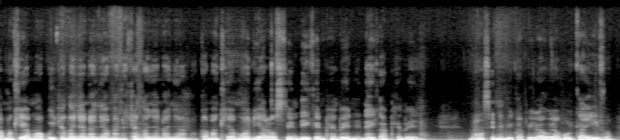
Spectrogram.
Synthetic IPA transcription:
amakiamuakuit͡ʃaŋɡaɲanaɲamanat͡ʃaŋɡaɲanaɲamakamakʰiamuaɗialɔsindikɛm̩pʰɛmbɛninaikam̩pʰɛmbɛni | ɓasinibikapilaujaŋɡuikaiva

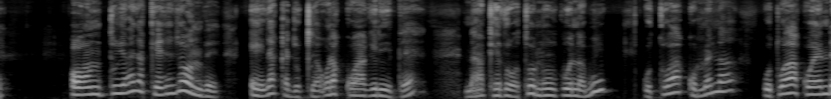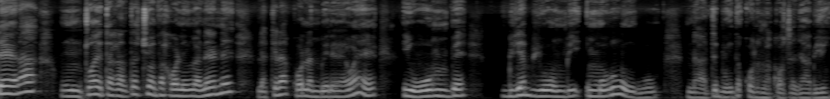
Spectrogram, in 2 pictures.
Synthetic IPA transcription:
ɔntoeɾajakɛɲad͡ʒɔnðɛɛɲakad͡ʒokiaʔoɾakwaɣeɾetɛ | nakeðoɾɔtonokwɛnaβu | otwakomɛna | otwakowɛːndɛɾamuːntoaetaɣanatat͡ʃjɔnðɛkɔneːŋɡanɛnɛnakeɾakɔnambeɾɛwɛioːmbɛ | βiɾiaβioːmbimoɾuːŋɡunateβoitakɔnamakɔt͡ʃaɲaβeɣ

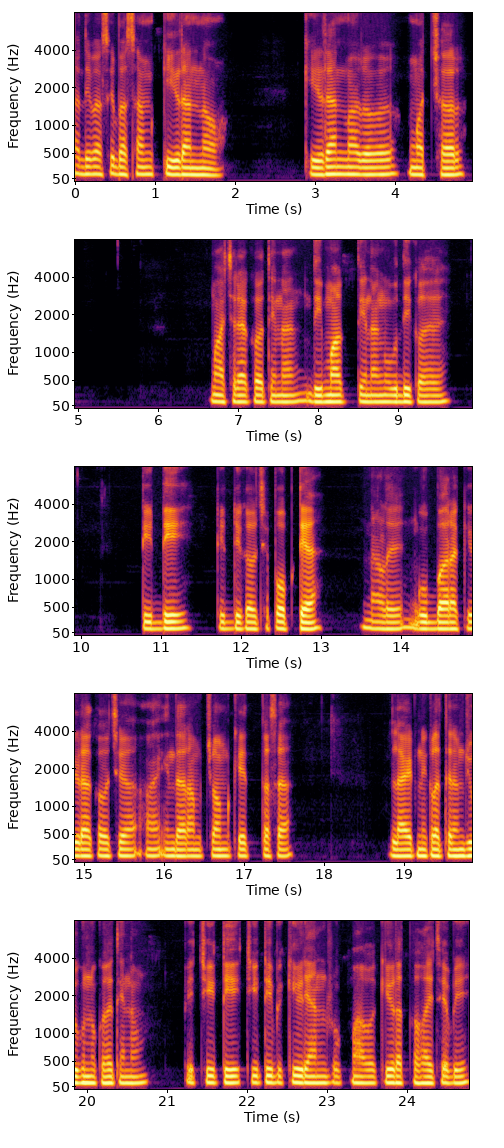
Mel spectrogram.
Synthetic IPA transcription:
ɐd̪iʋasibʱɐsamkiɽanːɔw | kiɽanmaɾomɐt͡ʃʰəɾ | mat͡ʃɾakɔt̪inaŋd̪imak̚t̪inaŋud̪ikɔɦe | ʈiɖi | ʈiɖikɔt͡ʃʰepopʈja | naleɡubːaɾakiɽakɔɦt͡ʃʰeãḭ̃nd̪aɾamt͡ʃɔmket̪əsa | laɪʈniklat̪iɾamd͡ʒuɡnukɔɦet̪inaŋ | pit͡ʃiʈit͡ʃiʈibʱikiɽijanɾuːpmabekiɽət̪̚kɔɦɔjt͡ʃʰebʱi

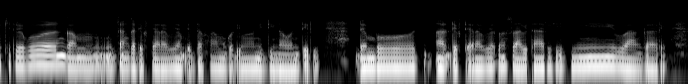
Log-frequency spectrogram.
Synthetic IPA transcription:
ekʰːitɛɛbɔŋɡamd͡ʒa̰ŋɡadɛftɛaɾabijambɛ̰dafamuɡoɗḭmawnidinawondḛɾidɛmbɔ | adɛftɛ̰a̰ɾabijaɗɔnsawitaɾihḭniwaɡaɾɛ̰

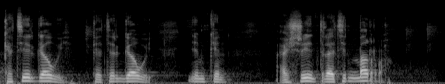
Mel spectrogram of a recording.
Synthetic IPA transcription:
kat̪iːɾɡæwḭkat̪iːɾɡæwḭ | jɪ̰mkɪn | ʕɪ̰ʃɾiːnt̪alaːt̪iːnmɑrˤːɑ̰

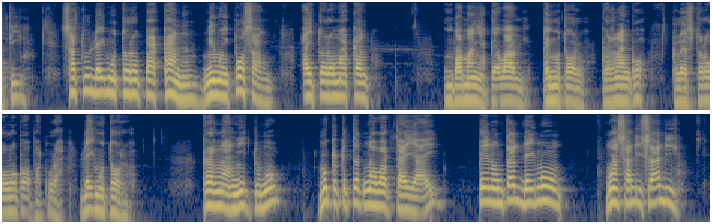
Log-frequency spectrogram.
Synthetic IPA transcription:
t̪i | sat̪udaiʔmot̪oɾopakanənːɛmoiposan | ait̪oɾomakan | umpamaɲa̰peawali | aimot̪oɾo̰ | karnaŋko | kələst̪ɾolokoapakuɾa̰ | daimot̪oɾo̰ | karnanit̪umo | mokəkət̪ət̪̚nawak̚t̪ajai | pɛnont̪andaiʔmo | masadisadi

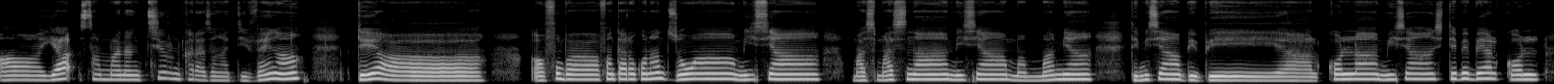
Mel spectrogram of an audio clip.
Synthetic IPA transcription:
ajasammanaŋit͡siɾunikaɾazaŋəd̪ivɛɲãd̪̥e | fumbəfant̪aɾakanand̪izoamisã | masimasinəmisãmammamjad̪̥emisabebeː | lkɔlnəmisasi̥t̪ebebealkɔl

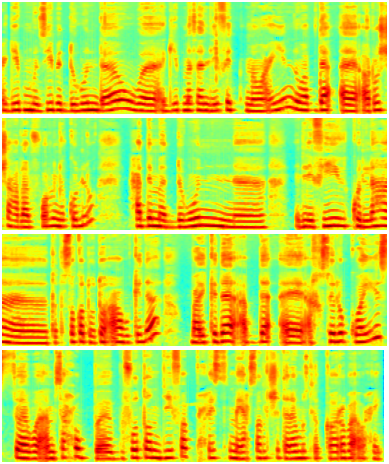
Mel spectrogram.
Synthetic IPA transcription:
ʔæɡiːbmoziːbed̪ːoɦuːnd̪æweʔæ̰ɡiːbmæsælænliːfet̪mæwaʕiːnwʔæb̚d̪æʔʔɑ̰ɾˤoʃːʕalælfoɾˤnkolːolħad̪ːmæd̪ːohuːn | ʔelːifiːkolːæɦæt̪ɑt̪ɑ̥sˤɑqːɑt̪ˤwet̪ˤɑʔɑ̰ʕweked̪æwebaʕd̪ked̪æʔæ̰b̚d̪æ̰ʔʔæ̰xselokowæjːesweʔæ̰msaħobbefoːt̪ˤɑnd̪ˤiːfæb̥eħeːsmæjeħsˤɑlʃt̪ælæːmoslelkɑhɾˤɑbæ̰ʔæ̰wħeːl

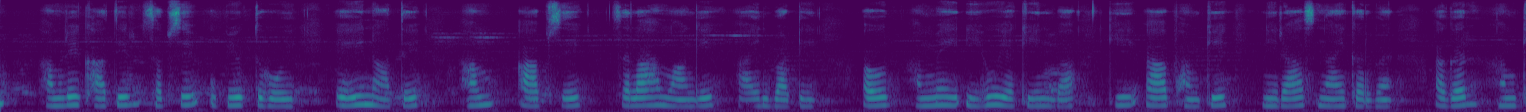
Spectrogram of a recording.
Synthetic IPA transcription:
həmɾekʰaːt̪ɪɾsəbseʊpjʊkt̪ɦoːijəɦinaːt̪e | həmaːpse | səlaːɦmãːŋɡeaːɪlbaːʈẽ | ɔːɾhəmːẽɪɦojəkiːnbakiaːphəmke | nɪɾaːsnaːikəɾbẽ | əɡəɾhəmk

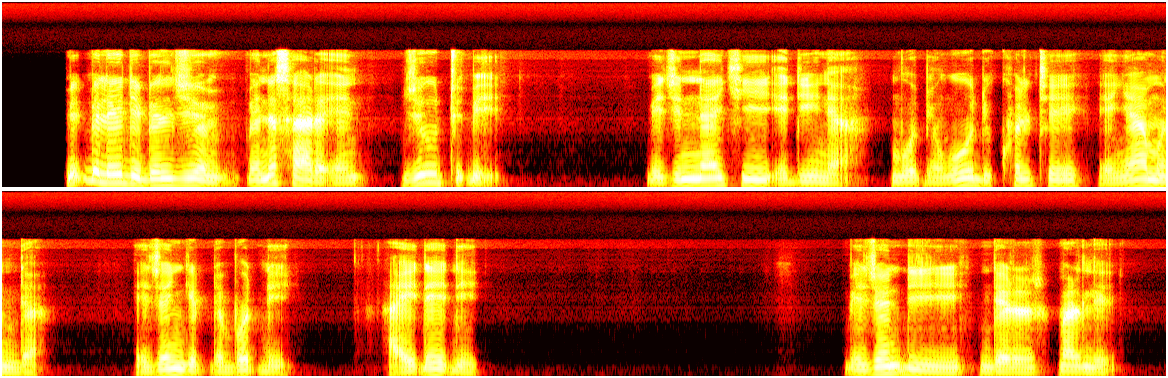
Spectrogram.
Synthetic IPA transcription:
ɓiɓːɛlejdɛbeld͡ʒijɔmɓɛnasaɾɛʔɛn | d͡ʒuwtuɓɛ̰ | ɓɛd͡ʒinːakʰiɛ̰diːna̰ | mbɔɗumwoːdikʰɔltʰɛɛ̰ɲaːmunda̰ | ʔɛ̰d͡ʒaŋɡiɾɗɛbɔɗːɛ̰ | ha̰jɗɛɗɛ | ɓɛd͡ʒonɗindɛɾmaɾlɛ̰

